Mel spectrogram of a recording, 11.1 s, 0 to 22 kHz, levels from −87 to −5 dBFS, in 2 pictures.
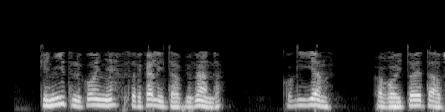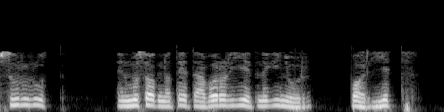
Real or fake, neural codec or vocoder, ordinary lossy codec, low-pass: real; none; AAC, 16 kbps; 19.8 kHz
